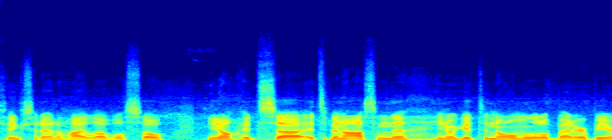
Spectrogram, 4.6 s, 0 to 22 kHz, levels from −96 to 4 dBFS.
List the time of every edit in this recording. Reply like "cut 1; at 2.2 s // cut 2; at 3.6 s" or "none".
cut 1; at 1.4 s

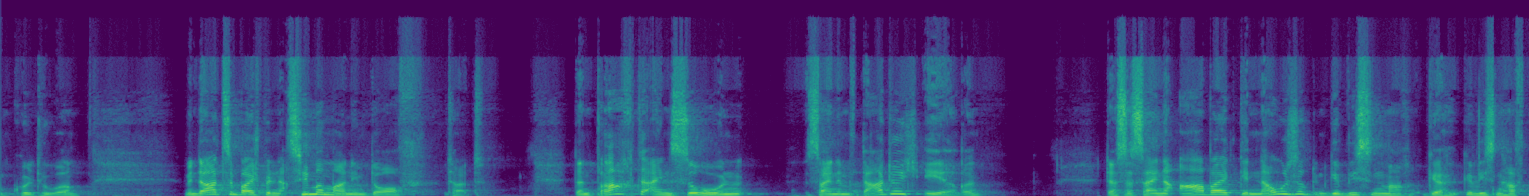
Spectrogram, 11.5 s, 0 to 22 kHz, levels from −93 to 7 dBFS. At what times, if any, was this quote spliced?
cut 1; at 2.1 s // cut 2; at 3.3 s // cut 3; at 6.4 s // cut 4; at 9.8 s

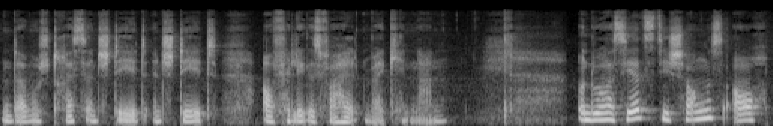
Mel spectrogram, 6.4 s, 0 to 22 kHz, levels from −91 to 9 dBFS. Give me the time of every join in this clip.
cut 1; at 4.7 s

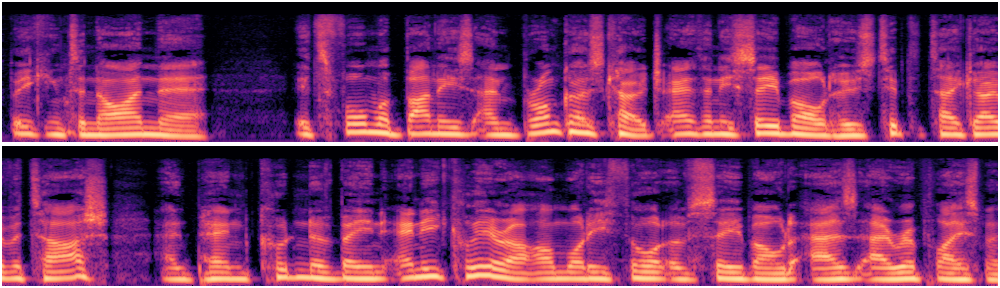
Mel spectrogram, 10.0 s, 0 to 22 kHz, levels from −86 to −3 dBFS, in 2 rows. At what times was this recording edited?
none

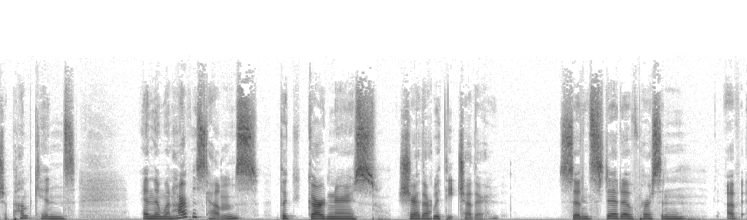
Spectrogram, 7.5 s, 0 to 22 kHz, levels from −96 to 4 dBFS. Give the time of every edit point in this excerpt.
cut 1; at 2.1 s // cut 2; at 3.9 s // cut 3; at 4.3 s // cut 4; at 5.8 s // cut 5; at 6.4 s

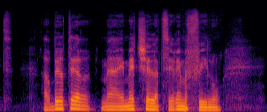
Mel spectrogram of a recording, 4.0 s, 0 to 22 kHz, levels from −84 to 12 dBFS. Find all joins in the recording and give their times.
cut 1; at 1.4 s // cut 2; at 2.3 s // cut 3; at 2.8 s

